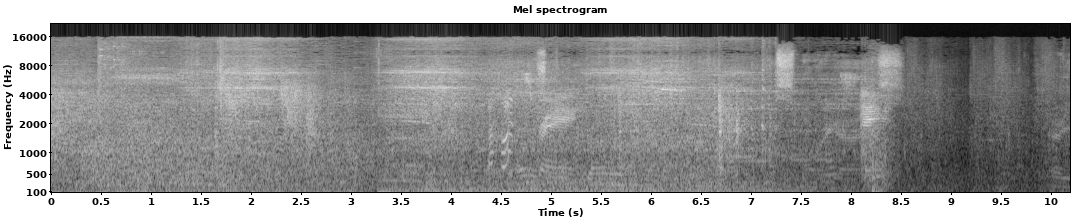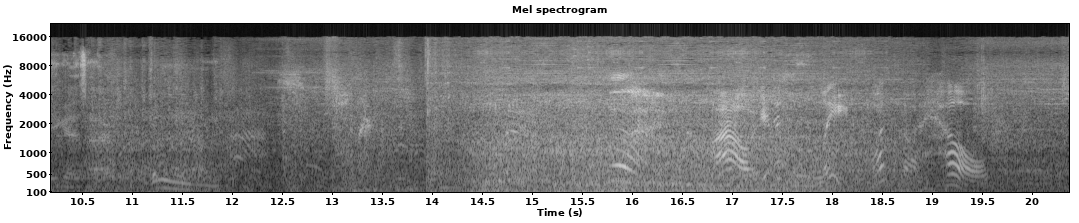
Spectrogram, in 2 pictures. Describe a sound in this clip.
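Fire bursts with a roar in a game battle.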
